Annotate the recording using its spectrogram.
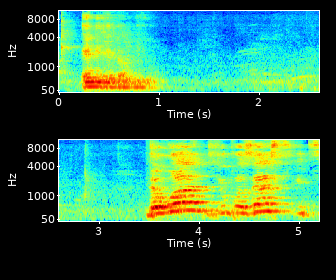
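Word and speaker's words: קנה: Before we come to reins, the word possessed there in Hebrew is Ganah, Ganah. You pronounce as Kanu, Kawnaw.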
